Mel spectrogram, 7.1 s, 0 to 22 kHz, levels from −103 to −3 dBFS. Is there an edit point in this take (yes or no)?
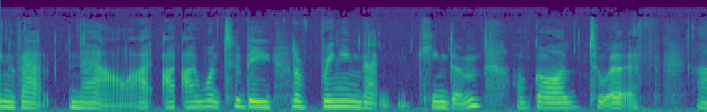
yes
